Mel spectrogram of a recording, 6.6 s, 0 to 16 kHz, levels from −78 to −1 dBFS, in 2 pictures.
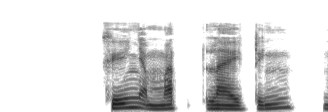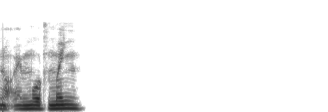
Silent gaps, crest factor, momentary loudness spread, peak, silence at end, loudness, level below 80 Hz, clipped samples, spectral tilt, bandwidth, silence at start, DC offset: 1.82-2.01 s, 2.48-2.53 s, 2.96-3.22 s; 20 dB; 13 LU; 0 dBFS; 2.45 s; -17 LUFS; -54 dBFS; under 0.1%; -7 dB/octave; 7.6 kHz; 1 s; under 0.1%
